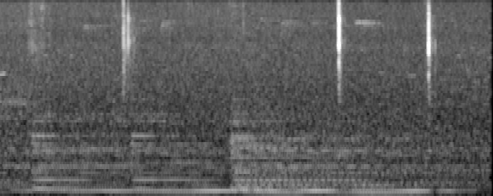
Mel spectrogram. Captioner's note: lighter clicking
